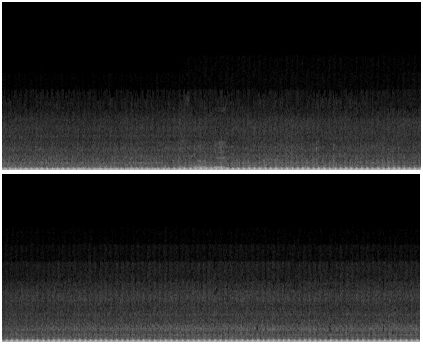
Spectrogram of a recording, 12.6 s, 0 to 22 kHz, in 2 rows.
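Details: Steady idle with a smooth low beat and no surging on a 2009 Aprilia Shiver SL750, after both air pressure sensors in the airbox were replaced. Idle had jumped up and down after about a minute running. Not the evap or tank air hose.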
